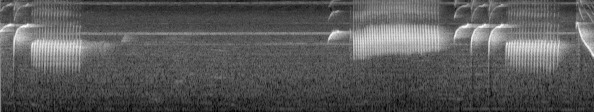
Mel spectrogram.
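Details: Canary song used for training other canaries, possibly timbrado: loud, high buzzy trills in two long rolling bursts with sharp upswept chips between, separated by a quiet gap of about three seconds.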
